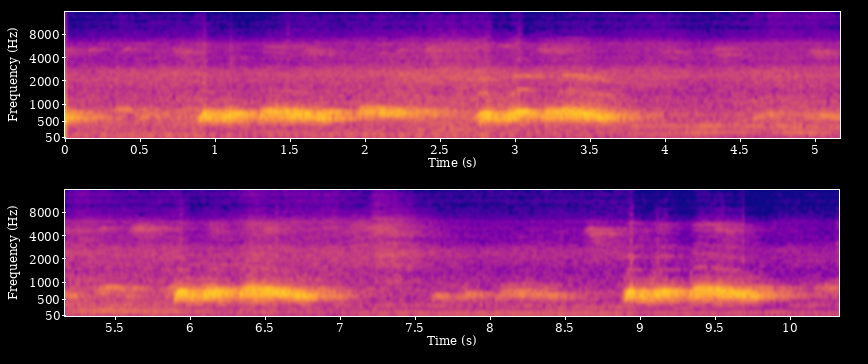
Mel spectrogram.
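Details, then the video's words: Captive lure spotted dove with a recovering voice gives mellow, hoarse coo phrases, four separate bursts with pauses of one to two seconds, and a faint hum underneath. "SUARA TEKUKUR PIKAT SI TAKUR,SUDAH MULAI MEMBAIK"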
